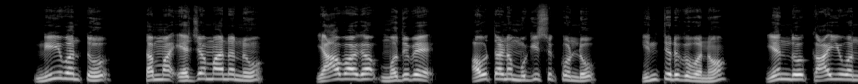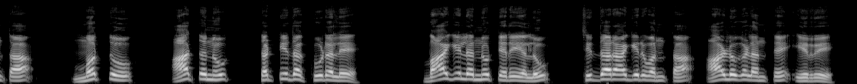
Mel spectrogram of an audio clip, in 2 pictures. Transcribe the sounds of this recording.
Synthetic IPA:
niːʋɐnt̪u | t̪ɐmːɐʔɛd͡ʒɐmaːnɐnːu | jaːʋaːɡɐmɐd̪uʋe̞ | ɐwt̪ɐnɐmuɡisuko̞ɳɖu | int̪iɾuɡuʋɐno | e̞nd̪ukaːjuʋɐnt̪ɐ | mɐt̪ːu | aːt̪ɐnu | t̪ɐʈːid̪ɐkuːɽɐle̞ | baːɡilɐnːut̪ɛɾɛjɐlu | sid̪ʱːɐɾaːɡiɾuʋɐnt̪ɐaːɭuɡɐɭɐnt̪e̞ʔiɾi

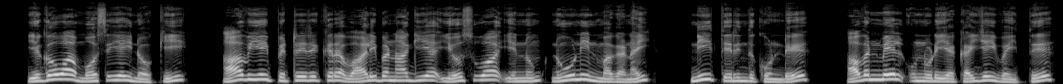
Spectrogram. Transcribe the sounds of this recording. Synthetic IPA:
jɛɣoːʋaːmoːseːjɐɪnoːki | aːʋɪjɐɪpːɛʈrɪɾɯkːɪrɐʋaːɭɪbɐnaːɣɪjɐjoːsɯʋaːʔɛnːɯmnuːnɪnmɐɣɐnɐɪ | niːt̪ɛɾɪnd̪ɯkɔɳɖɯ | ɐʋɐnmeːlʊnːɯɽɐjɐkɐjːɐɪʋɐɪt̪ːɯ

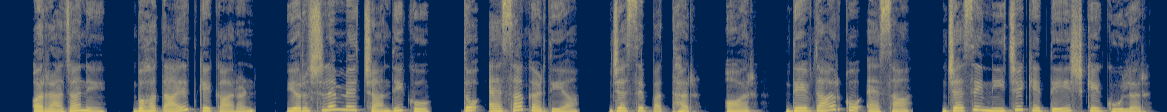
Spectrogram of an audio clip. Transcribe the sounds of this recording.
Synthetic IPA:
ɔːɾːaːd͡ʒane | bɐɦʊt̪aːjət̪kekaːɾəɽ̃ | jɐɾuːʃleːmːẽt͡ʃãːnd̪iko | t̪oɛːsakɐɾd̪ija | d͡ʒɛːsepɐt̪ʰːəɾ | ɔːɾ | d̪eːʋd̪aːɾkoʔɛːsa | d͡ʒɛːseniːt͡ʃeked̪eːʃkeɡuːləɾ

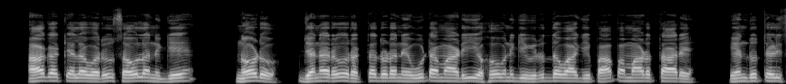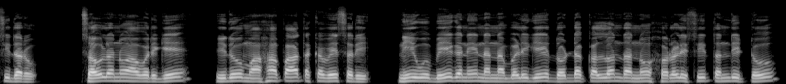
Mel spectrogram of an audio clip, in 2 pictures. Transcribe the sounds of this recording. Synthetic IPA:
aːɡɐkɛlɐʋɐɾusɐwlɐniɡe̞ | noːɽu | d͡ʒɐnɐɾuɾɐk̚t̪ɐd̪ɔɽɐne̞uːʈɐmaːɽijeɦɔːʋɐniɡe̞ʋiɾud̪ʱːɐʋaːɡipaːpɐmaːɽut̪ːaːɾe̞ | end̪ut̪iɭisid̪ɐɾu | sɐwlɐnuɐʋɐɾiɡe̞ | id̪umɐɦaːpaːt̪ɐkɐʋɛːsɐɾi | niːʋubɛːɡɐne̞nɐnːɐbɐɭiɡe̞d̪ɔɖːɐkɐlːond̪ɐnːuhɔɾɐɭisit̪ɐnd̪iʈːu

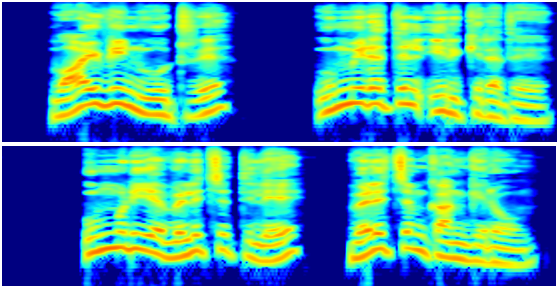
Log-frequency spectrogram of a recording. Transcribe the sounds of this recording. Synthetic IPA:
ʋaːɻʋɪnuːʈrɯ | ʊmːɪɽɐt̪̬ːɪlʔɪɾɯkːɪrɐðɯ | ʊmːɯɽɐjɐʋɛɭɪt͡ʃːɐt̪ːɪleː | ʋɛɭɪt͡ʃːɐmkaːɳɡɪroːm

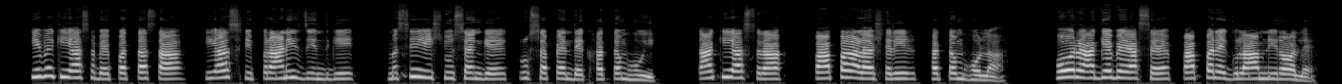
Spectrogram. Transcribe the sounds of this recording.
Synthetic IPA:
kɪbɛkiaːsabɛpɐt̪asakiaːsɾipʊɾaːɽ̃izɪ̃nd̪əɡi | mɐsiːjiːsusɛ̃ːŋɡekɾuːsapɛ̃ːnd̪ekʰɐt̪əmɦʊi | t̪aːkiaːsɾa | paːpaaːɭaʃɐɾiːɾkʰɐt̪əmɦoːla | ɦoːɾaːɡɛbɛaːsɛpaːpaɾeɡʊlaːmniɾɔːlɛː

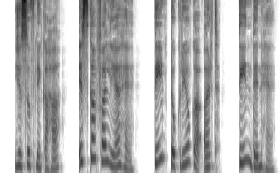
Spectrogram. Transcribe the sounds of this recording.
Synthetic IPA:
juːsʊfnekɐɦa | ɪskafɐljɐɦɦɛː | t̪iːnʈoːkɾijõka̰ʔɐɾt̪ʰ | t̪iːnd̪ɪnɦɛː

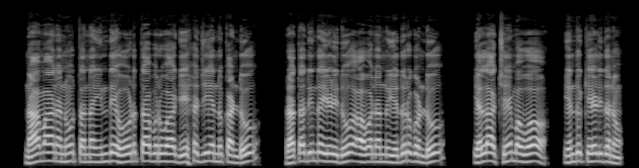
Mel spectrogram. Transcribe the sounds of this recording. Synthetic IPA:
naːmaːnɐnut̪ɐnːɐind̪e̞ɦoːɽut̪ːaːbɐɾuʋaɡeːhɐd͡ʒijenːukɐɳɖu | ɾɐt̪ɐd̪ind̪ɐiɭid̪uɐʋɐnɐnːued̪uɾuɡo̞ɳɖu | ɛlːakʂeːmɐʋo | e̞nd̪ukeːɭid̪ɐnu

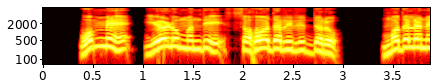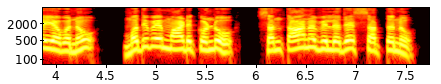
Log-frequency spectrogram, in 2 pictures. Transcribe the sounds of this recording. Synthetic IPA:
omːeeːɭumɐnd̪isɐɦɔːd̪ɐɾiɾid̪ːɐɾu | mɔd̪ɐlɐnɛjɐʋɐnu | mɐd̪uʋe̞ːmaːɽiko̞ɳɖu | sɐnt̪aːnɐʋilːɐd̪e̞ːsɐt̪ːɐnu

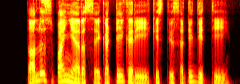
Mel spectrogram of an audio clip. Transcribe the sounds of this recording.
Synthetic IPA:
t̪aːlʊspãːɪjãɾɐsekɐʈːikɐɾikɪst̪isɐʈid̪ɪt̪ʰːi

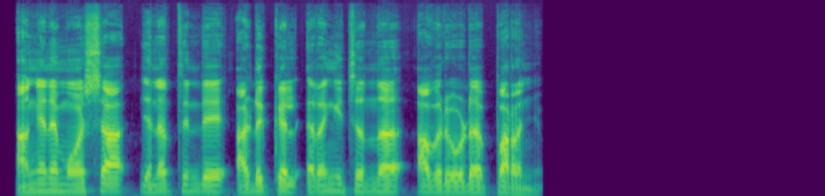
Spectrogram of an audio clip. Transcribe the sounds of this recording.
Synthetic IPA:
ɐŋːɐne̞mo̞ːɕad͡ʑe̞nɐt̪ːinde̞ʔɐɽukːɐlirɐŋːit͡ɕːe̞nːɨɐʋɐɾo̞ːɽɨpɐrɐɲːu

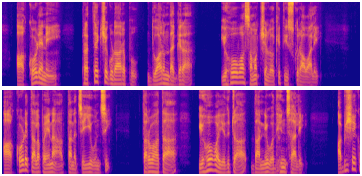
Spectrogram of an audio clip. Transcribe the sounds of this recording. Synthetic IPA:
aːko̞ːɽeni | pɾɐt̪jɐːkʂɐɡuɽaːɾɐpu | d̪ʋaːɾɐmd̪ɐɡːɐɾɐ̰ | je̞ɦɔːʋaːsɐmɐkʂɐnlo̞ːkit̪iːsu̥kuɾa̰ːʋa̰ːli | aːkoːɽet̪ɐlɐpɐjnɐt̪ɐnɐt͡ʃejiuɲt͡ʃi | t̪ɐɾuʋaːt̪ɐ̰ | jeɦɔːʋaːe̞d̪uʈɐ̰d̪aːnːiʋɐd̪ɦiɲt͡ʃaːli | ɐbʱiʂɛːkɐ

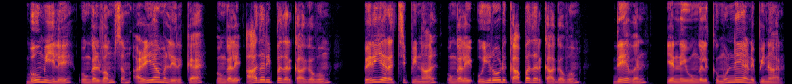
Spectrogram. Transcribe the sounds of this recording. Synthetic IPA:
buːmɪjɪleːʊŋɡɐɭʋɐmsɐmɐɻɪjaːmɐlɪɾɯkːɐ | ʊŋɡɐɭɐɪʔaːðɐɾɪpːɐðɐrkaːɣɐʋɯm | pɛɾɪjɐɾɐt͡ʃːɪpːɪnaːlʊŋɡɐɭɐɪʔʊjɪɾoːɽɯkaːpːɐðɐrkaːɣɐʋɯm | d̪eːʋɐn | ɛnːɐɪʊŋɡɐɭɯkːɯmʊnːeːɐnɯpːɪnaːɾ

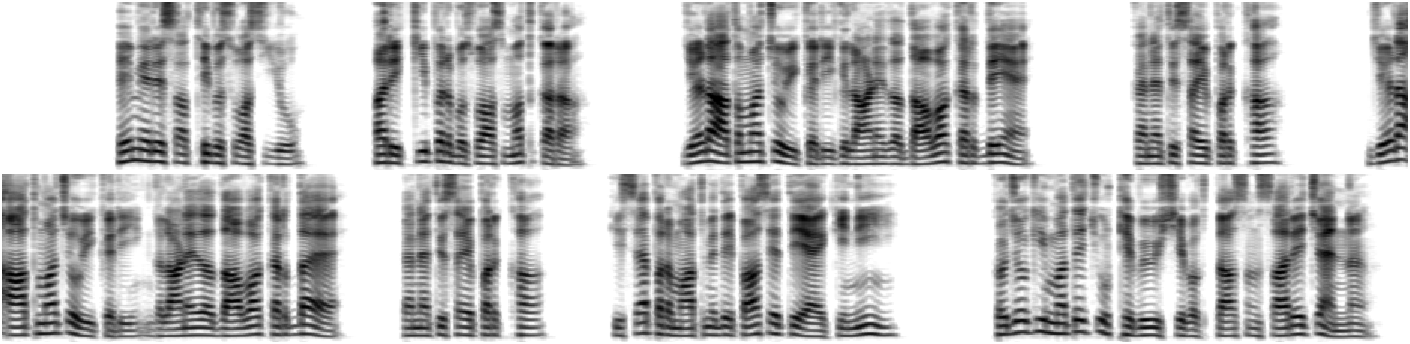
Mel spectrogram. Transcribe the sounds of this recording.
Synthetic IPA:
ɦeːmeːɾesaːt̪ʰibɐswaːsɪjo | ɦɐɾɪkːipɐɾbɐswaːsmɐt̪kɐɾa̰ | d͡ʒeːɽaːt̪mat͡ʃɦoikɐɾiɡlaːɽ̃ed̪ad̪aːʋakɐɾd̪eɛ̃ | kɐnɛt̪ɪsaːjopɐɾkʰa | d͡ʒeːɽaʔaːt̪mat͡ʃəɦoikɐɾiɡɐlaːɽ̃ed̪ad̪aːʋakɐɾd̪aɛ | kɐnɛt̪ɪsaːjopɐɾkʰa | kisɛpɐɾəmaːt̪mẽd̪epaːset̪eɛkinĩ | kɐd͡ʒoːk̬imɐ̃t̪̬et͡ʃuːʈʰːebʱɐʋɪʃjəbɐɡt̪asɐ̃nsaːɾet͡ʃɦɛn

